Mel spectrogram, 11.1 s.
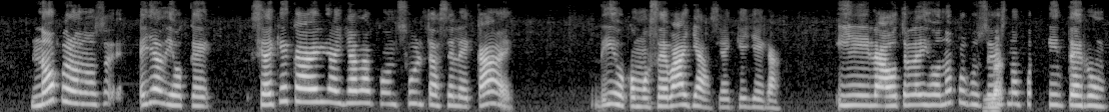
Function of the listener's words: listening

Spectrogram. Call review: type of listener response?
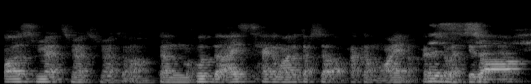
taking over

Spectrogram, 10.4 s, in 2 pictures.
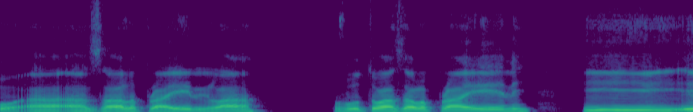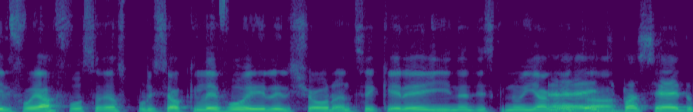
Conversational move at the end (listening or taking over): taking over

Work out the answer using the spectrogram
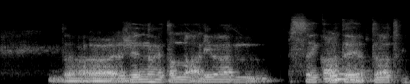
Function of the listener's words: taking over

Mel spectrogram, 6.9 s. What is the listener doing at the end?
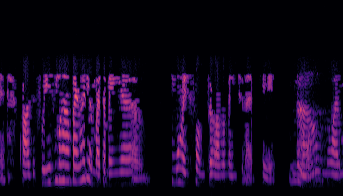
listening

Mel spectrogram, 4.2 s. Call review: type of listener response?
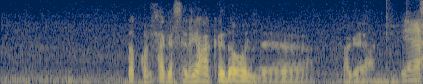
taking over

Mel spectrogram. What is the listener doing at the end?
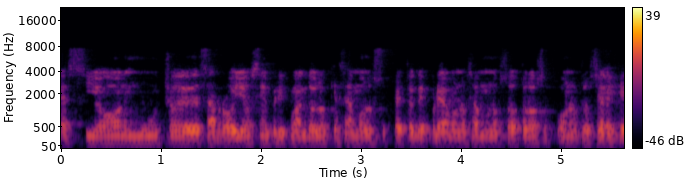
listening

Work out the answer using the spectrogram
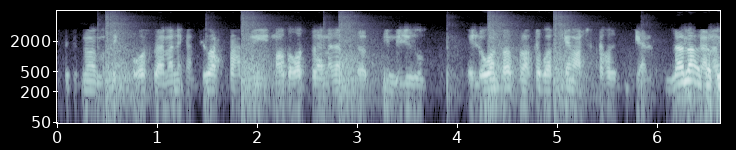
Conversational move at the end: taking over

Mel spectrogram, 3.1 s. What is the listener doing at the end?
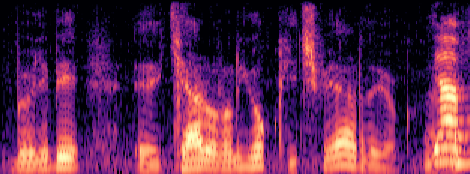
taking over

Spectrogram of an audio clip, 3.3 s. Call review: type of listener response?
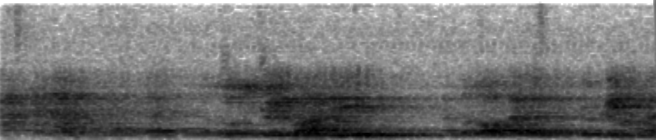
taking over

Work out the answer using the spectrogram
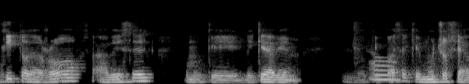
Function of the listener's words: listening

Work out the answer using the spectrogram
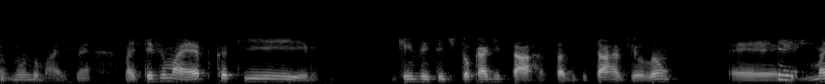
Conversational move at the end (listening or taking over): listening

